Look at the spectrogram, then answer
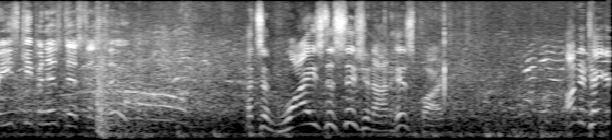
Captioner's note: applause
